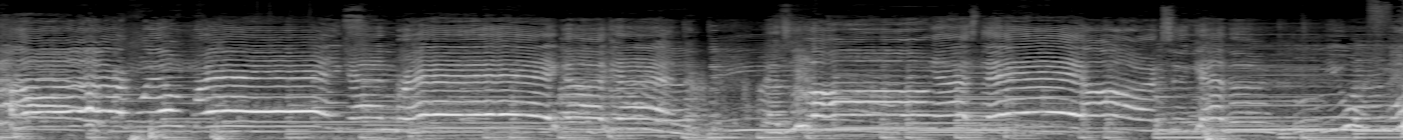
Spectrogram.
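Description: A voice singing a slow melody in long, held notes with vibrato, phrase after phrase, over a steady instrumental accompaniment of sustained low chords.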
